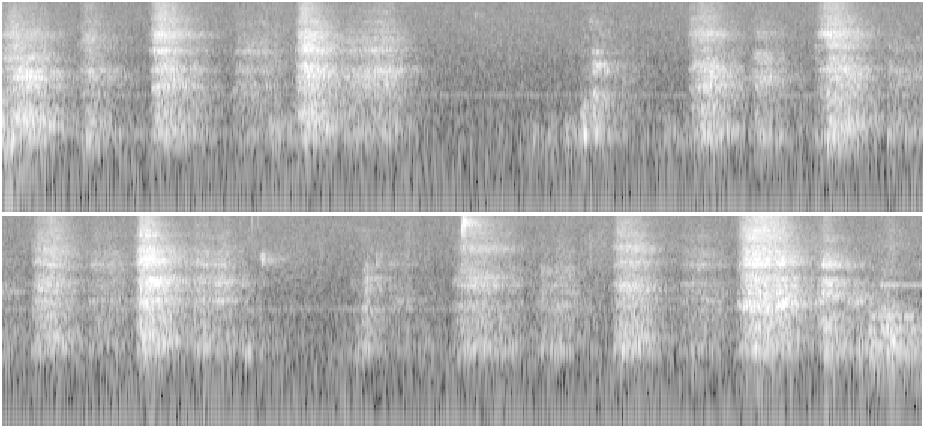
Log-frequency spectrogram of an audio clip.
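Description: A man's effortful breathing: quick, sharp breaths about once a second as he strains through a set of one-arm hanging plate curls.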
